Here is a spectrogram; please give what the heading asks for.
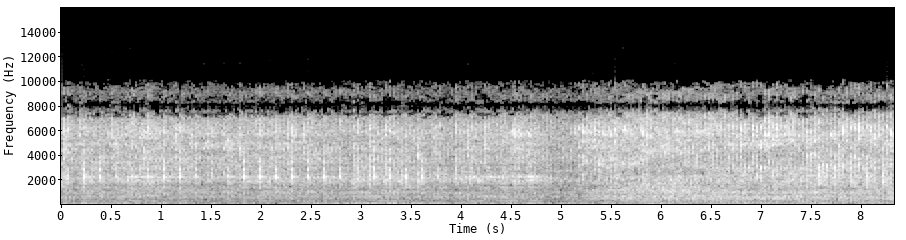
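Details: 2010 VW Touran 1.6 BSE warming after two days parked: fast light ticking about three per second starts as idle revs fall below 1000, easing as it warms, gone above 1000; seems left side. Rebuilt just over 15,000 ago: new pistons, valves, hydraulic lifters, bored block.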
